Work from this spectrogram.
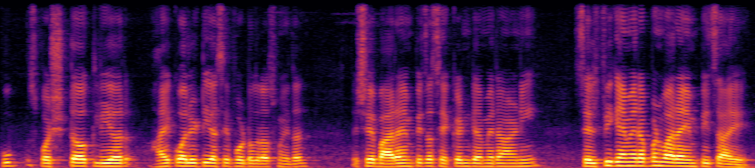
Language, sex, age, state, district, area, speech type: Marathi, male, 30-45, Maharashtra, Sindhudurg, rural, spontaneous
